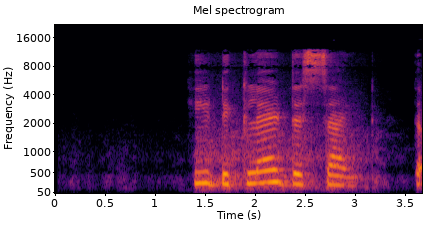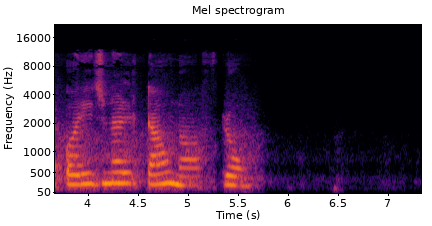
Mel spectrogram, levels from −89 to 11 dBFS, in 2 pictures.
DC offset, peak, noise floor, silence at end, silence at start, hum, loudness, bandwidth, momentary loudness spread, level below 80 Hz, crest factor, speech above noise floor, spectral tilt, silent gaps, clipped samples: under 0.1%; -2 dBFS; -69 dBFS; 1.7 s; 1.4 s; none; -18 LUFS; 12.5 kHz; 10 LU; -70 dBFS; 18 dB; 51 dB; -4 dB/octave; none; under 0.1%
